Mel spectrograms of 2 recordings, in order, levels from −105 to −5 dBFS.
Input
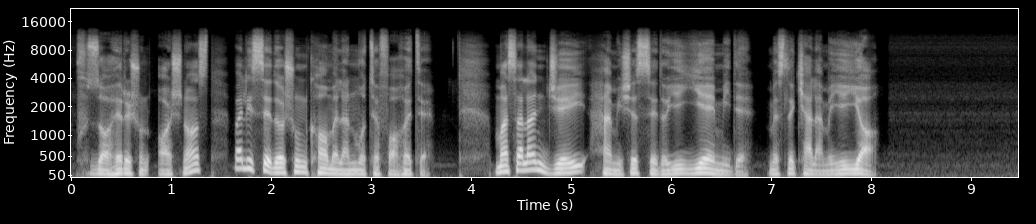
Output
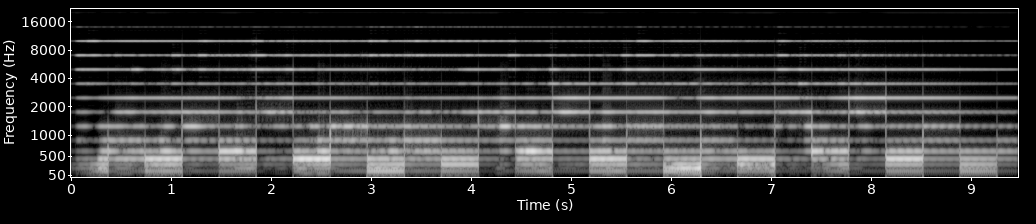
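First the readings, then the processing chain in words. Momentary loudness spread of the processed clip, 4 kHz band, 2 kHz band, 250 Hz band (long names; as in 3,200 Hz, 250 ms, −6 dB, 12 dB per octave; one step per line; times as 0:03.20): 5 LU, +3.0 dB, +3.5 dB, −9.0 dB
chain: every partial snapped to a pitch grid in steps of 6 semitones
downward compressor 3 to 1, threshold −25 dBFS, peak gain reduction 13 dB
double-tracking delay 45 ms −3 dB
echo that builds up and dies away 84 ms, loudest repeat 5, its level −7.5 dB
high-pass on a step sequencer 2.7 Hz 240–1,900 Hz
level −7.5 dB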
